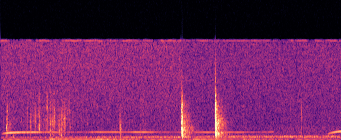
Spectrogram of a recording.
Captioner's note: smacking; gentle music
